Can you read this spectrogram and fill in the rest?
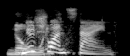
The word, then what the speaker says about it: Neuschwanstein: Neuschwanstein. – How did you not mention this is in Soren? – Oh, because I don't know that. – It is in Soren. Neuschwanstein Castle.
